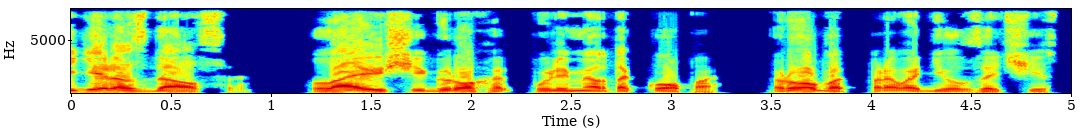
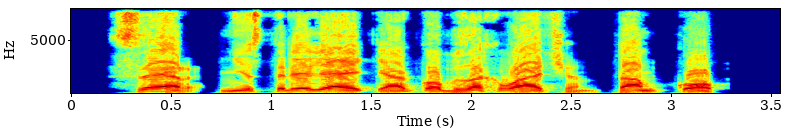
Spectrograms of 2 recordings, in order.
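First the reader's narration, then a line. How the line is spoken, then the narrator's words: Shouted. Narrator (Russian): закричал Сергей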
